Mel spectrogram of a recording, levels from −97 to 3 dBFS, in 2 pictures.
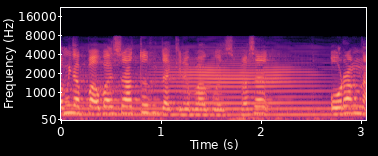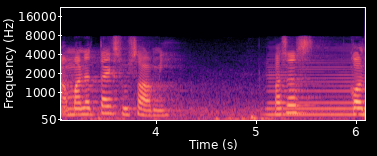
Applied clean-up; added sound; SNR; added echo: none; Wind instrument, woodwind instrument; 7 dB; none.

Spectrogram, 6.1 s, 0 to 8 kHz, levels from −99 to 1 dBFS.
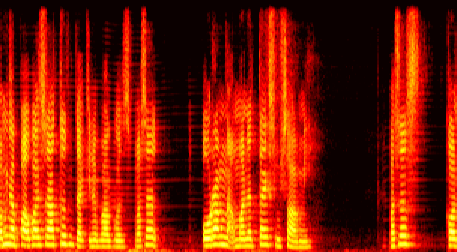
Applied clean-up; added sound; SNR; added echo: neural mask model DeepFilterNet 3.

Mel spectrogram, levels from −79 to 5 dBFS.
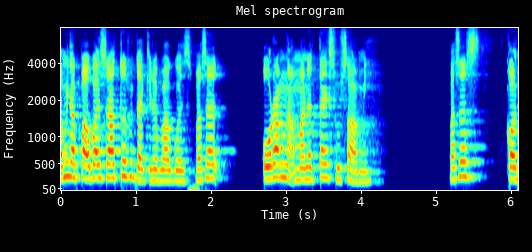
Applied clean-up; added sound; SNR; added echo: neural mask model Resemble Enhance denoiser.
